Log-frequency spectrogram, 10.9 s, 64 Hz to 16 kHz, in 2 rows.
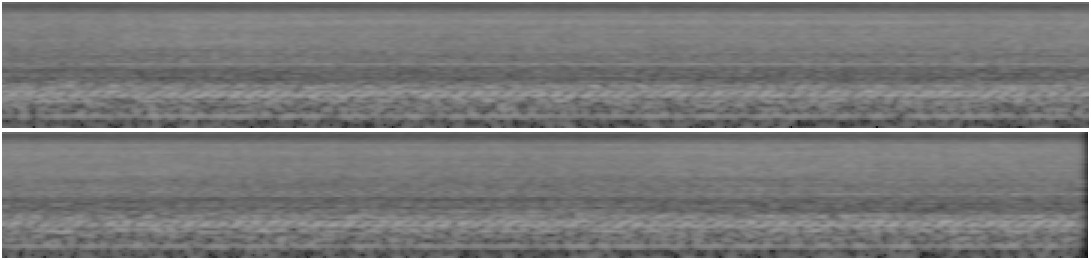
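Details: Volvo Penta 275 kVA canopy diesel genset on an off-load test, auto-started from standby after a 5-second relay delay, battery at 28 V: constant heavy drone at steady speed, smooth and unbroken, with no knocks or misses; normal unloaded running.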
